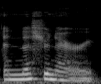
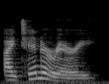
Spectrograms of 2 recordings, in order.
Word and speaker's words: itinerary: For the longest time, I thought this is initiary, but this is spelled itinerary. I feel like I've never heard that word. Itinerary.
